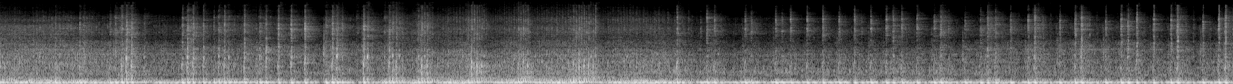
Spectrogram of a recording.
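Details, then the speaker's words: 1200 Harley-Davidson Sportster just started on choke after re-jetting the carburetor without removing it, fuel on; deep, loping V-twin idle with steady low thump and light top-end clatter, even and unbroken; normal idle. "Fire it up. Make sure it runs. Choke. Man, this thing sounds so good."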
